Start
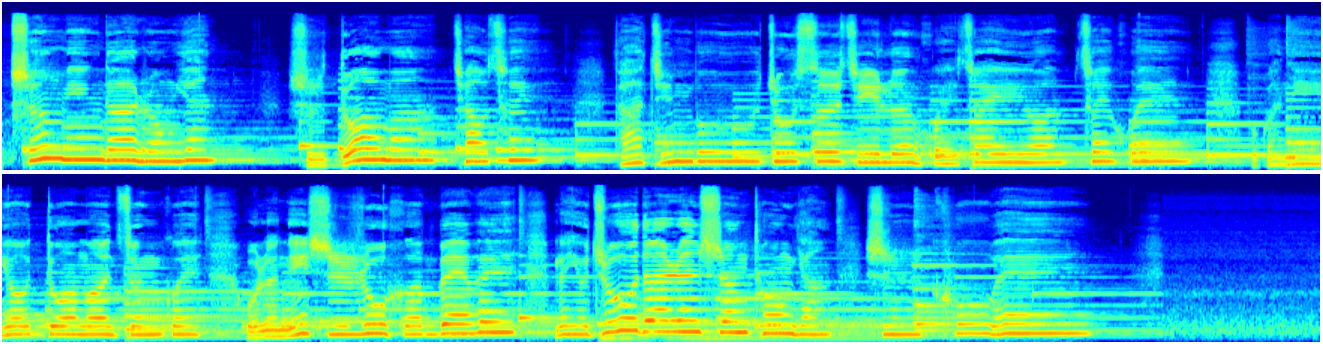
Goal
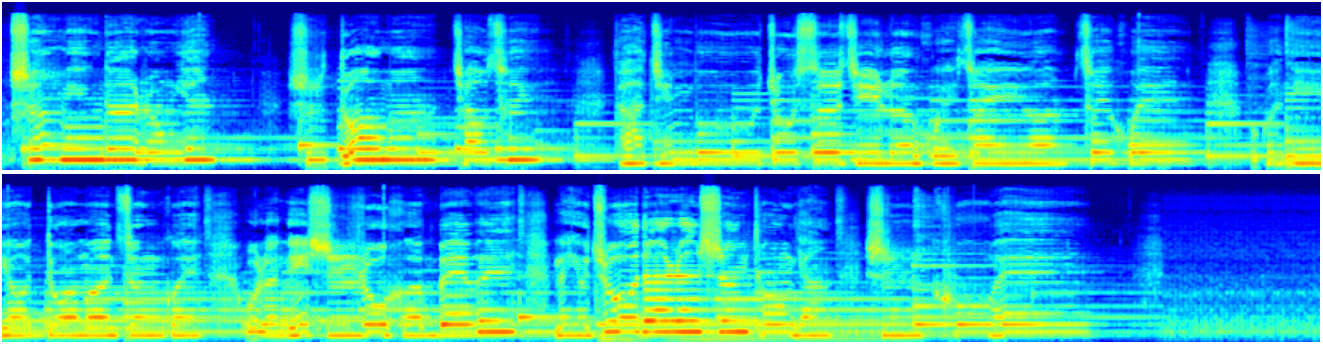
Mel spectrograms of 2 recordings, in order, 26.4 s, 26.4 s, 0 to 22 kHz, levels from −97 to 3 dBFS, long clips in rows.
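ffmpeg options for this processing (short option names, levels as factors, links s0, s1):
-af "acontrast=34,afftfilt=real='hypot(re,im)*cos(PI*b)':imag='0':win_size=2048:overlap=0.75,volume=0.891"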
